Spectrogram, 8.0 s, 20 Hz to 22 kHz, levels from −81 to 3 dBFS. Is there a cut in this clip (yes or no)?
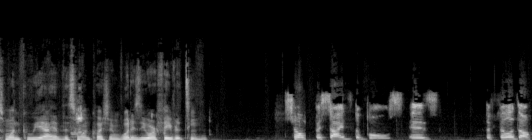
yes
